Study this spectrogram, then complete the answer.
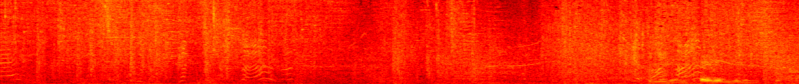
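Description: Sword blows strike a beast with sharp, clashing hits.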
